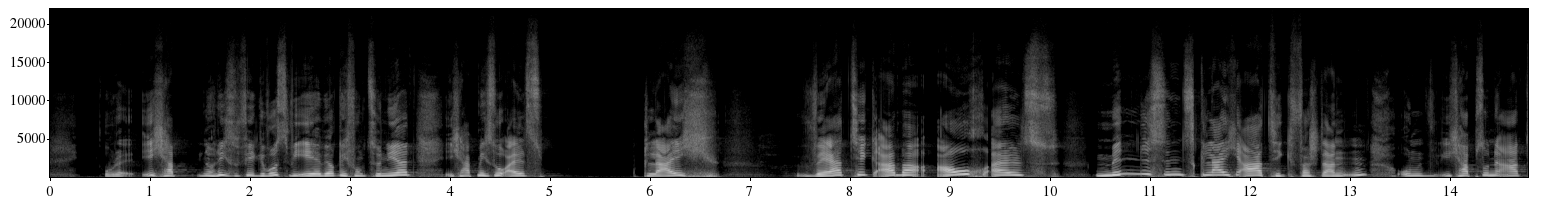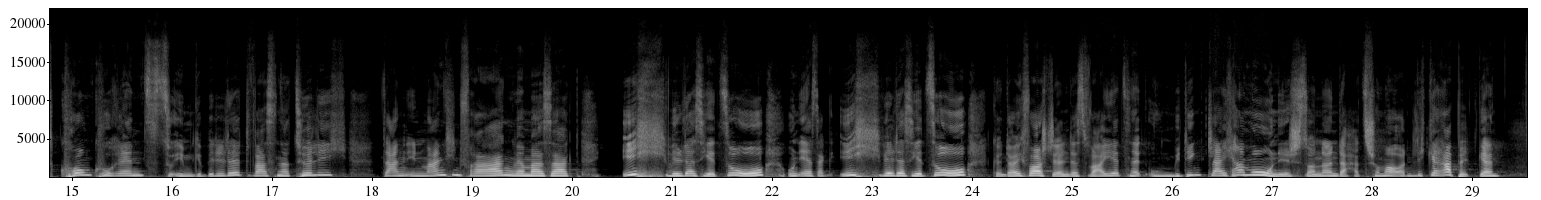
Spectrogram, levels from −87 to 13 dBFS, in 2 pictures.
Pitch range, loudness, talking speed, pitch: 225-295 Hz, -21 LUFS, 155 wpm, 255 Hz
